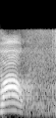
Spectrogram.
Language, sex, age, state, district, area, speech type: Kannada, female, 30-45, Karnataka, Bidar, urban, read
